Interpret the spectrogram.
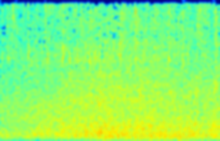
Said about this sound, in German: Hier kommt auch nichts mehr. Es ist einfach nur noch Wellen, so ein bisschen.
